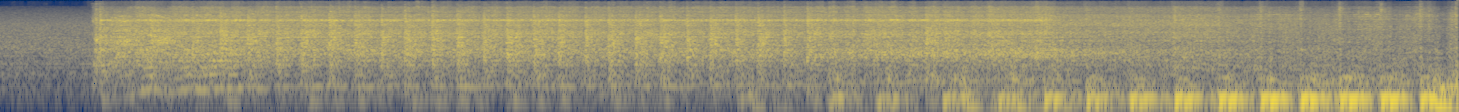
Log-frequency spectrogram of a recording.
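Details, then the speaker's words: AWD classic VW Beetle build, first start after bad-gas problems: rough lumpy start that sounds like only a few cylinders firing, then catching up with a big bang, won't idle without held throttle; misfire with backfire on start. "I don't know if you can hear but it sounds like it's only running on a few cylinders and then it catches up and then there's a big bang it also wouldn't stay running on its own we had to keep the throttle going the full time"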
